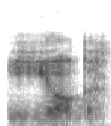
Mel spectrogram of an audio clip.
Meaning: 1. yogi 2. genitive plural of йо́га (jóga)
- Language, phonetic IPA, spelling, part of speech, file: Russian, [ˈjɵk], йог, noun, Ru-йог.ogg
